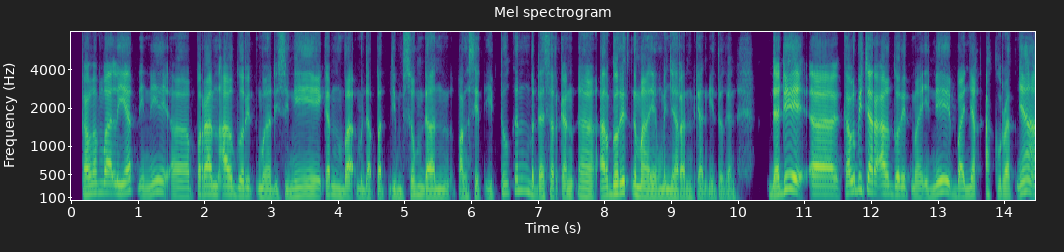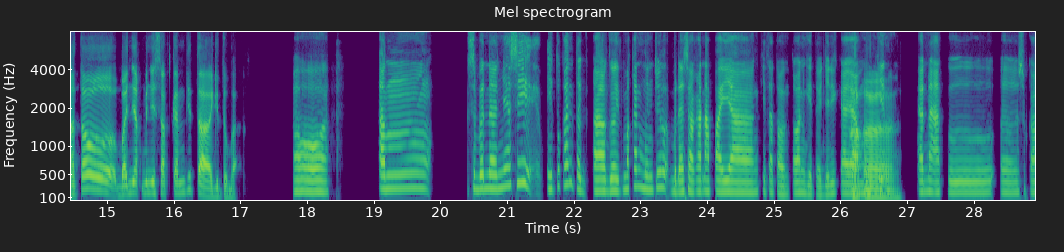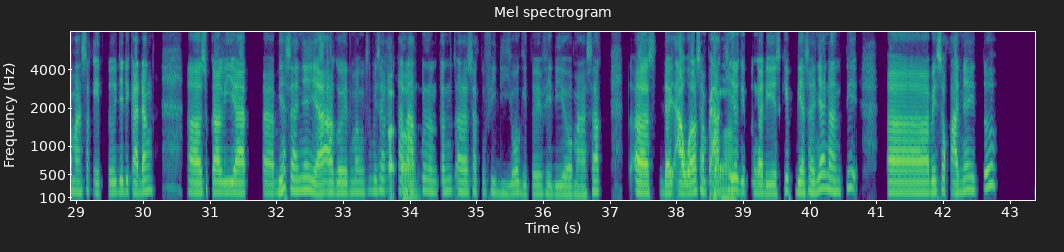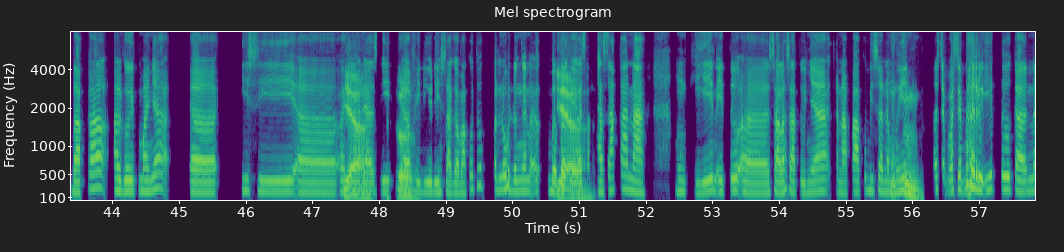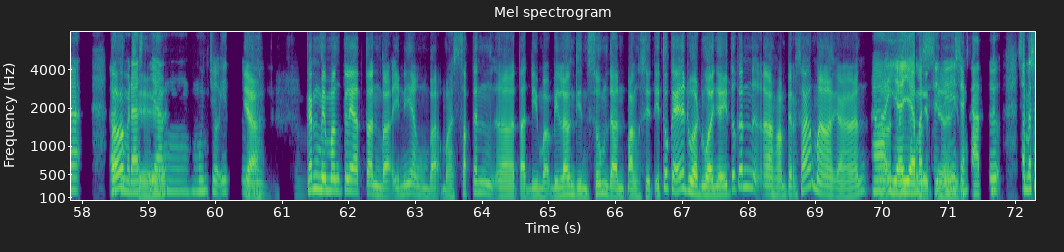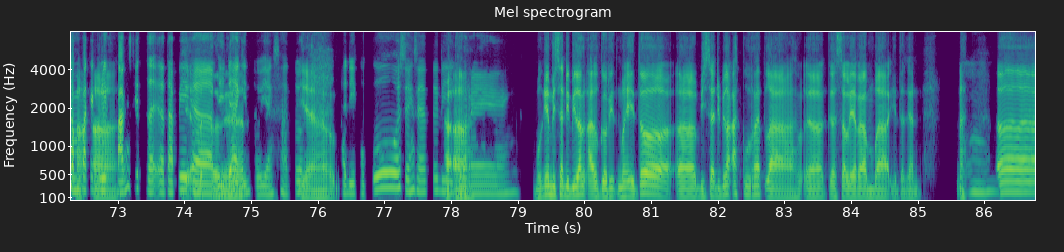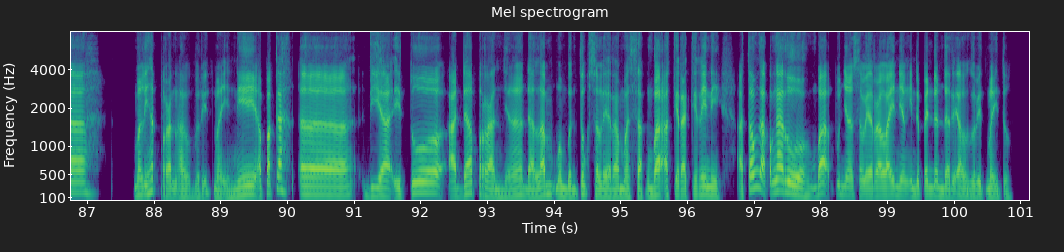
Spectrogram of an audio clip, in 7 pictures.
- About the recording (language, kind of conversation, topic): Indonesian, podcast, Bisakah kamu menceritakan pengalaman saat mencoba memasak resep baru yang hasilnya sukses atau malah gagal?
- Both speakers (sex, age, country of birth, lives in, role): female, 30-34, Indonesia, Indonesia, guest; male, 40-44, Indonesia, Indonesia, host
- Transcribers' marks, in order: tapping; in English: "di-skip"; laughing while speaking: "baru"; throat clearing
